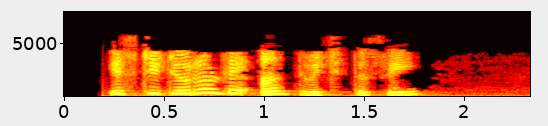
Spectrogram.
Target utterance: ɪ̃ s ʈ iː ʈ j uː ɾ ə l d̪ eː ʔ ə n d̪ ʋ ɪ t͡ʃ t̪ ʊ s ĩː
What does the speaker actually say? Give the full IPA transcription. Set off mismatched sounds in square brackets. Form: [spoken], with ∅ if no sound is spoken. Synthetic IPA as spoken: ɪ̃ s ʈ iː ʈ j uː ɾ ə l d̪ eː ʔ ə n [t̪] ʋ ɪ t͡ʃ t̪ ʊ s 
